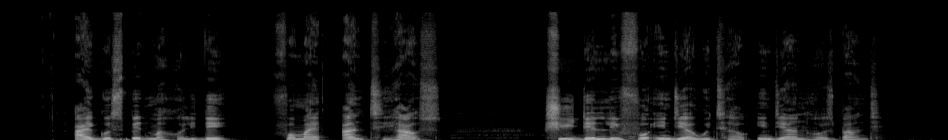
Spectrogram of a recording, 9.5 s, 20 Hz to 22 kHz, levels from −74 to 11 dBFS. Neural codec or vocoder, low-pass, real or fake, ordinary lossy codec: vocoder, 48 kHz, 128 mel bands, Vocos; none; fake; none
